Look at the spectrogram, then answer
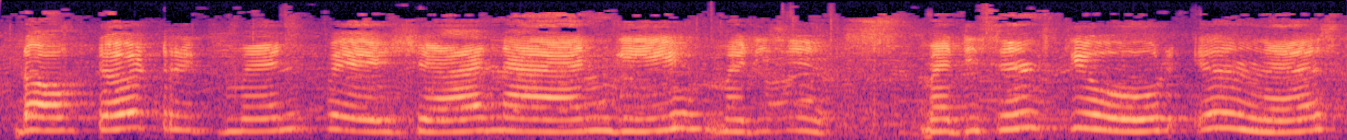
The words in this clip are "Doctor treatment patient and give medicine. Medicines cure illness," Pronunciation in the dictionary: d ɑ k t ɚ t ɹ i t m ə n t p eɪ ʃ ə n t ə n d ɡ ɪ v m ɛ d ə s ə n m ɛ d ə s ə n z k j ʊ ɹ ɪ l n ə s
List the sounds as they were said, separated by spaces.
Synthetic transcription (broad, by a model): d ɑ k t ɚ t ɹ i t m ə n t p eɪ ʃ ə n ə n d ɡ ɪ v m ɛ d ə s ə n m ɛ d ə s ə n s k j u ɹ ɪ l n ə s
